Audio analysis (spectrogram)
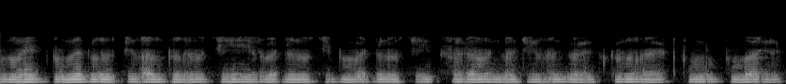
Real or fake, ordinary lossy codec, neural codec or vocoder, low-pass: fake; none; autoencoder, 22.05 kHz, a latent of 192 numbers a frame, VITS, trained on one speaker; 3.6 kHz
